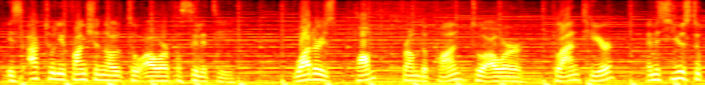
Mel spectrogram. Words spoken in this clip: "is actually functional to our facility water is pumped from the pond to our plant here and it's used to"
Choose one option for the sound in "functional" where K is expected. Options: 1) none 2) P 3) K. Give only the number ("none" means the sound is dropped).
3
